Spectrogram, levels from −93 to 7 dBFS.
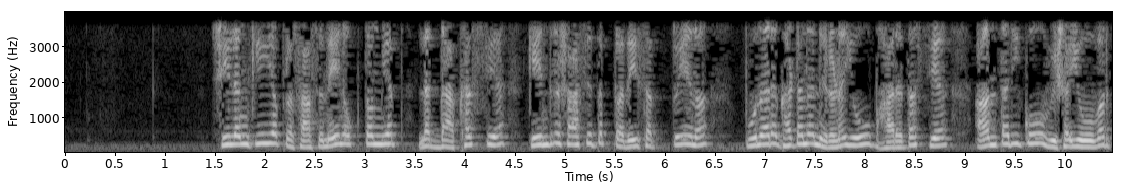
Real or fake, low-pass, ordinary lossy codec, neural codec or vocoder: real; 3.6 kHz; none; none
